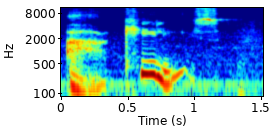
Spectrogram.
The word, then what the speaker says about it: Achilles: Achilles. A-C-C-H, pronounced key. A-C-H-I-L-L-E-S.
